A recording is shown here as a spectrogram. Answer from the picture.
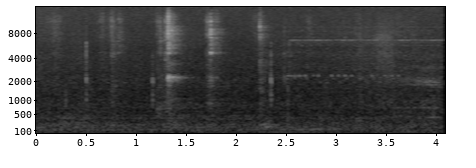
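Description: Faint strokes of a comb through a synthetic wig's fibres: a few soft, short brushing sounds in the first two and a half seconds, the loudest about one and a half seconds in.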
